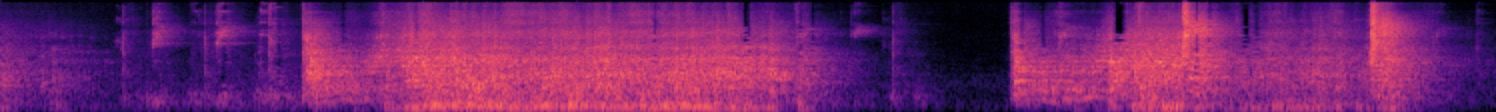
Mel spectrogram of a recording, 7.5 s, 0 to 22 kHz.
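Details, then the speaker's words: 1985 Chevrolet C30 with gas engine swapped in for diesel. Catches and runs ragged with surging, stumbling revs, then dies and refires; distributor found one tooth off and wanting more timing, carburetor needs adjusting. "Let me fix this, because I'm hitting back there and it wants more timing."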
